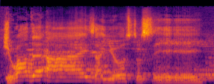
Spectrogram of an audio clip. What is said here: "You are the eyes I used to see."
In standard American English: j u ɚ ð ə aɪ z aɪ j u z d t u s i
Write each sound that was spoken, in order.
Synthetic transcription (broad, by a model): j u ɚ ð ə aɪ z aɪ j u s t u s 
